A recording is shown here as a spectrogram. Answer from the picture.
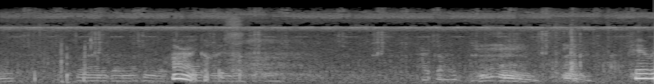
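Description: A steady, high-pitched chorus of night insects chirping without a break.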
